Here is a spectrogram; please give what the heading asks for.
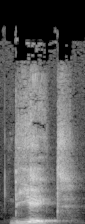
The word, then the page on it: cibo: /ˈʧi.bɔ/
